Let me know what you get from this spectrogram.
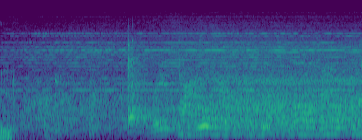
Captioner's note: snatches of words, screeching of saws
